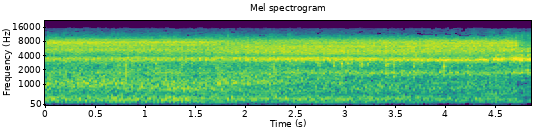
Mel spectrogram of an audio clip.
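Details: Cicadas fill the air with a loud, steady, high-pitched buzzing drone that never lets up, in an archaeological park where monkeys live.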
